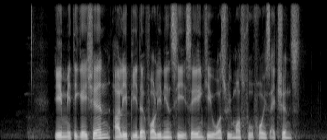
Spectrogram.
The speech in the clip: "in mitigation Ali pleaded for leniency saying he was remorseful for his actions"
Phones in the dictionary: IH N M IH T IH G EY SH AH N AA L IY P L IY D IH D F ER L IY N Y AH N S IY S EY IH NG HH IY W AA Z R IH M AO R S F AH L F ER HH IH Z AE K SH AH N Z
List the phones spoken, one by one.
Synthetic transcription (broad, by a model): IH N M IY T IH G EY SH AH N AA L IY P IY D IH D F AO L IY N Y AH N S IY S EY IH NG HH IY W AA S R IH M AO S F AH L F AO HH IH S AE K SH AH N S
